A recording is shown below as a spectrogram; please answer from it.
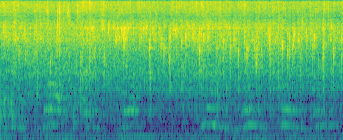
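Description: Onion fries in hot oil with a steady, dense close sizzle that holds evenly throughout the short stretch, nothing else breaking through.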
